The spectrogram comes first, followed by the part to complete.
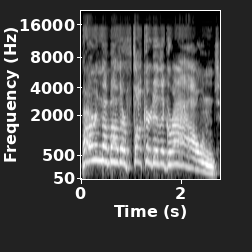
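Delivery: very high, shrill rallying yell, "ground" drawn out. Retelling a dream where someone on a horse yelled: imitating someone yelling. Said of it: "she yelled".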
